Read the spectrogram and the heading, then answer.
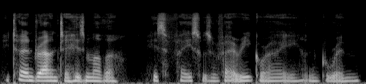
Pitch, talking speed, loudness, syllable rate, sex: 165 Hz, 215 wpm, -22 LUFS, 4.9 syllables/s, female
